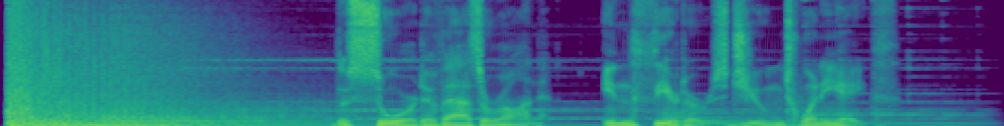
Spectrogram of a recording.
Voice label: Movie Trailer US

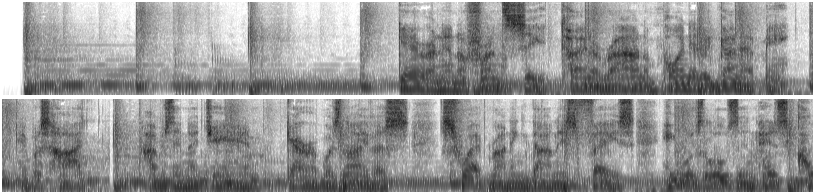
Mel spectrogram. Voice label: sunroof American

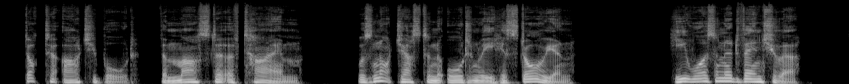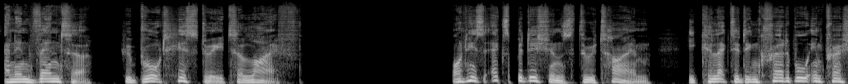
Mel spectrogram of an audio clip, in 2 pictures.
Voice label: british voice over amusement ride attraction

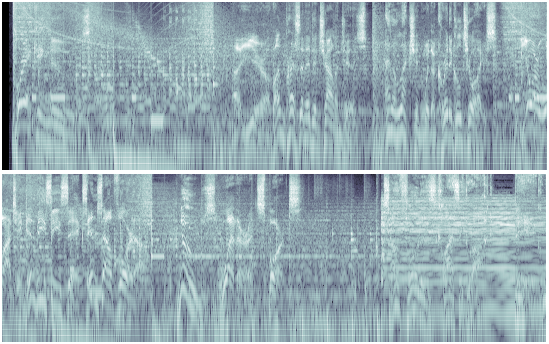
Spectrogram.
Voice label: Imaging Promo

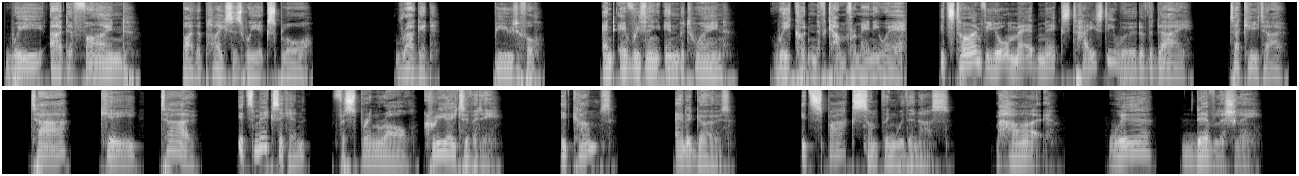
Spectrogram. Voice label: VO demo reel

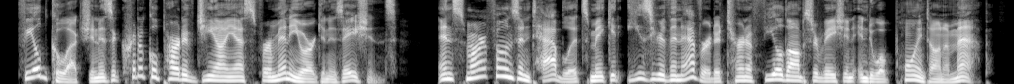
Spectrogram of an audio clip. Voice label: Corporate Video Promo

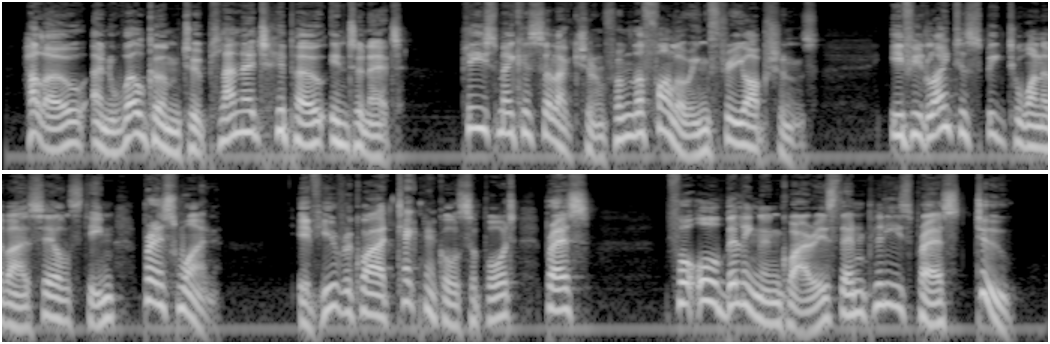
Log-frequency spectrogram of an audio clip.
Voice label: UK

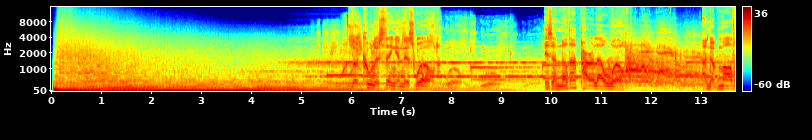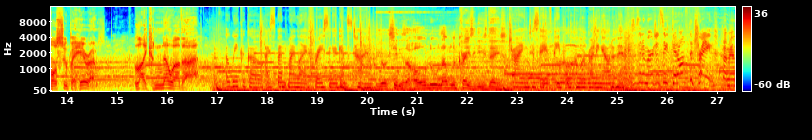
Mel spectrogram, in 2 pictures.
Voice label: trailer; Madame Webb

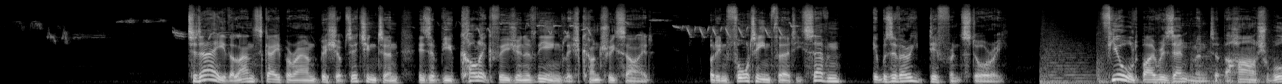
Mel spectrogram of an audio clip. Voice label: AUDIO GUIDE; MEDIEVIL

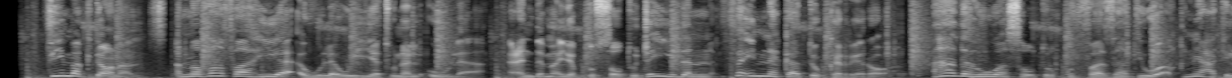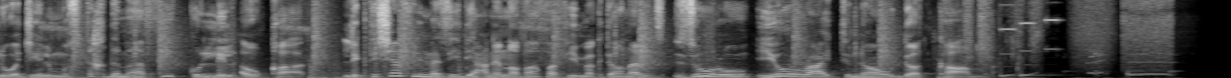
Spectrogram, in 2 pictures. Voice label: AD White accent Arabic; McDonalds

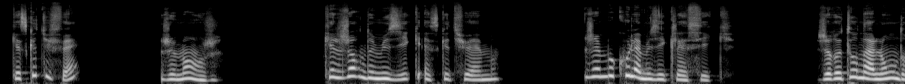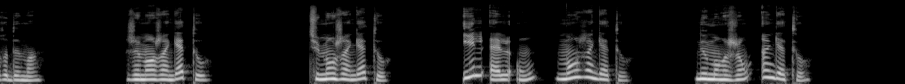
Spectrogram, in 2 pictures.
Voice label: French course

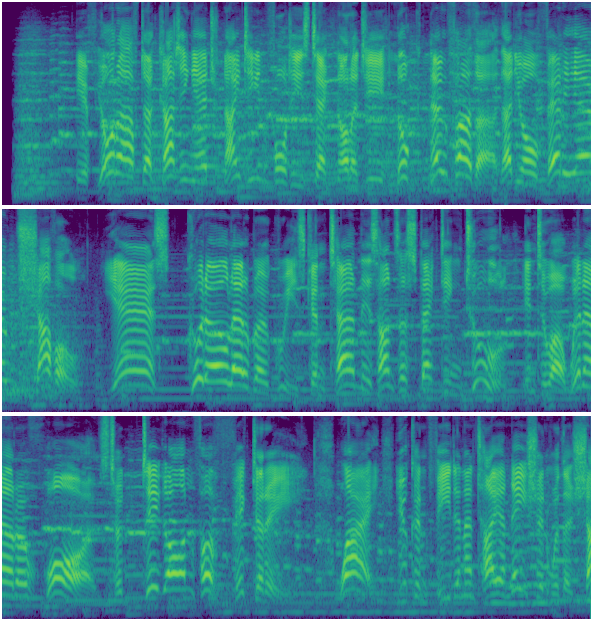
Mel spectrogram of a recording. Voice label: Newsreel; Pathe

